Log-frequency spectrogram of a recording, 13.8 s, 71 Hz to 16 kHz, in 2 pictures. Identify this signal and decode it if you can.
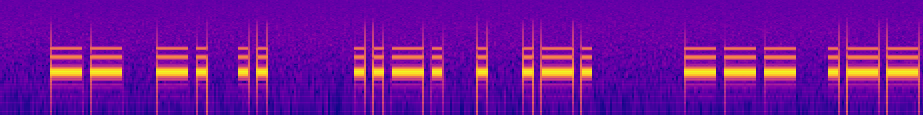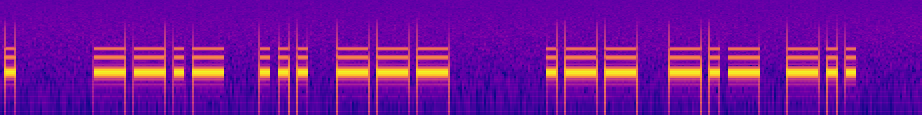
Morse code, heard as a keyed tone, hand-sent with a paddle, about 17 wpm, 540 Hz. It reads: MNI FER OP QSO WKD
